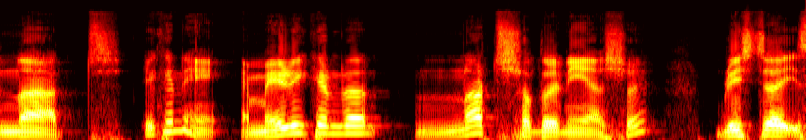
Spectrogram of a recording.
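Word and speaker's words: America: যেমন আমরা বলি আমেরিকা, আমেরিকা, নট আমেরিকা।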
